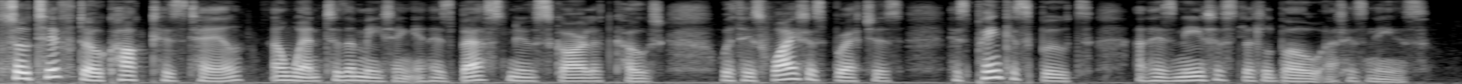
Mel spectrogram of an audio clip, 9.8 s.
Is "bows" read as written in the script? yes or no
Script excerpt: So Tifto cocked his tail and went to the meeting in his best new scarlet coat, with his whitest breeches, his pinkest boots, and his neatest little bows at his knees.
no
